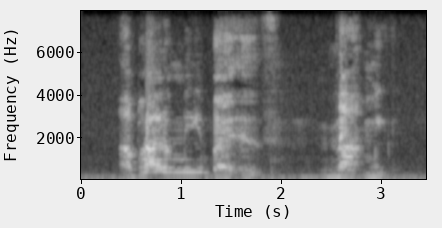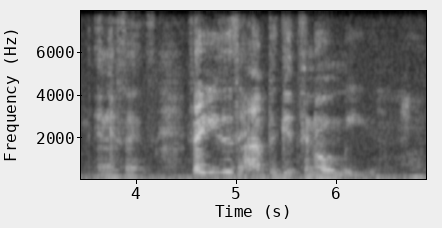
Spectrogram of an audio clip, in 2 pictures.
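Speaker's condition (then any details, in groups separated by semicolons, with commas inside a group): Cerebral palsy; hard of hearing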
